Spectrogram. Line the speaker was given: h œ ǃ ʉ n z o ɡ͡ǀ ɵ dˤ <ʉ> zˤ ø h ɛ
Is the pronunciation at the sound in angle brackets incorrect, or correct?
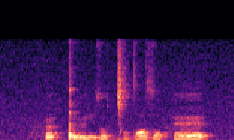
incorrect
